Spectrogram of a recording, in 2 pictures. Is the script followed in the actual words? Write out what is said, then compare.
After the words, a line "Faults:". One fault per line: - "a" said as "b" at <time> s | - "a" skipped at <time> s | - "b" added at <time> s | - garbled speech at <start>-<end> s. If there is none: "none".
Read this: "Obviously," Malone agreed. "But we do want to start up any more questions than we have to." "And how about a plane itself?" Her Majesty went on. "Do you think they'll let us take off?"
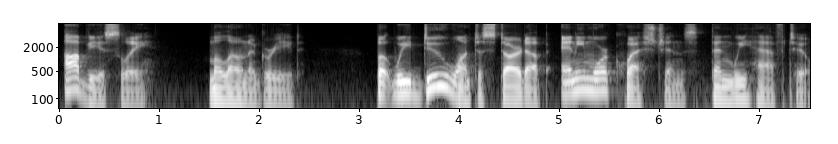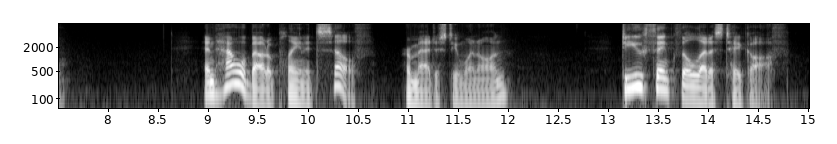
"Obviously," Malone agreed. "But we do want to start up any more questions than we have to." "And how about a plane itself?" Her Majesty went on. "Do you think they'll let us take off?"
Faults:
none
